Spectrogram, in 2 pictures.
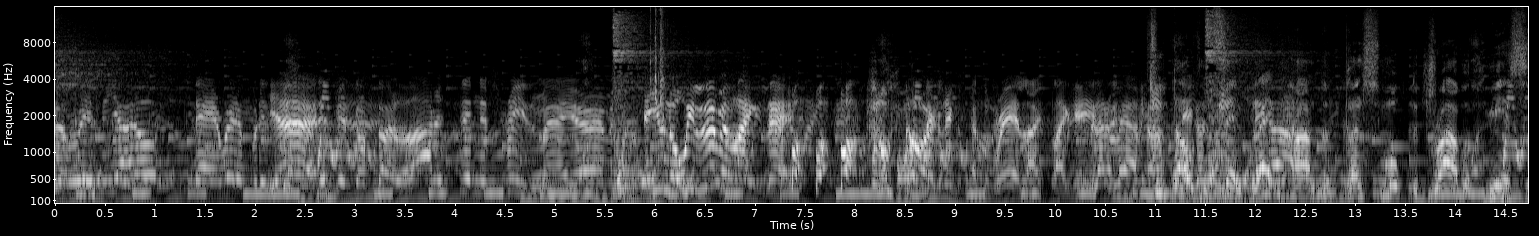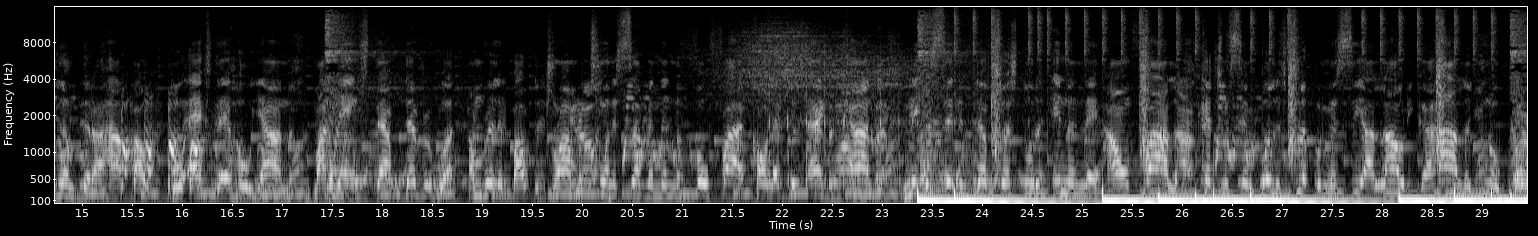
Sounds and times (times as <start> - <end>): Music: 0.0 - 29.4.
